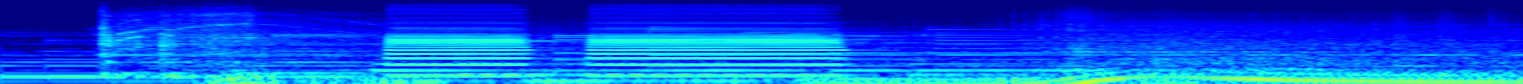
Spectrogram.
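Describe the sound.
Engine of a large, blood-spattered truck starting and driving away, a loud harmonic roar that steps up and down in pitch with revving and swells again near the end.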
